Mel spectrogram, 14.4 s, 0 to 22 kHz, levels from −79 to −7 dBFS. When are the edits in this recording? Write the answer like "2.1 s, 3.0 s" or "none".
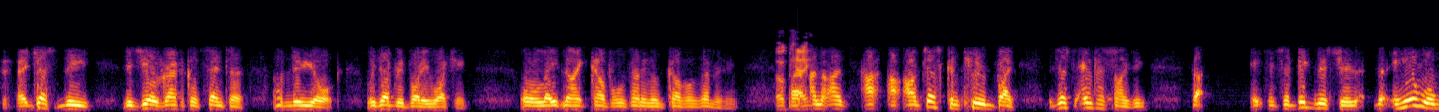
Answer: none

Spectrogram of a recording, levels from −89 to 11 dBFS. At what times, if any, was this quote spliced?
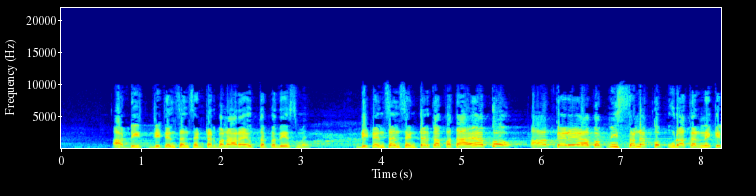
5.8 s

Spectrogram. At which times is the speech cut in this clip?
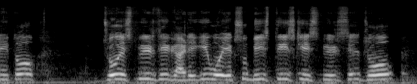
none

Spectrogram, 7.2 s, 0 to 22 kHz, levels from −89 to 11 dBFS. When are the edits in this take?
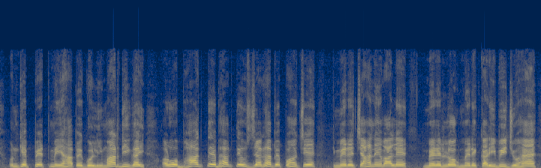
none

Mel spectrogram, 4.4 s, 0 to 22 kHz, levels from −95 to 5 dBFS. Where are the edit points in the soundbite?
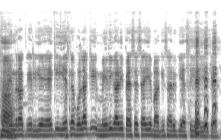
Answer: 1.3 s

